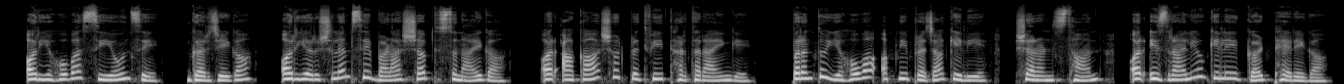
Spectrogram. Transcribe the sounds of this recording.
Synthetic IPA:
ɔːɾjɐɦoːʋasijoːnse | ɡɐɾd͡ʒeːɡa | ɔːɾjɐɾuːʃleːmsebɐɽaʃɐb̚d̪ʱsʊnaːeːɡa | ɔːɾaːkaːʃɔːɾpɾɪt̪ʰwiːt̪ʰɐɾt̪ʰəɾaːẽːŋɡeː | pɐɾə̃nt̪ujɐɦoːʋaʔɐpnipɾɐd͡ʒakelie | ʃɐɾəɳst̪ʰaːn | ɔːɾɪs̬ɾaːɪlijõkelieɡɐɽ̚ʈʰɛːɾeːɡaː

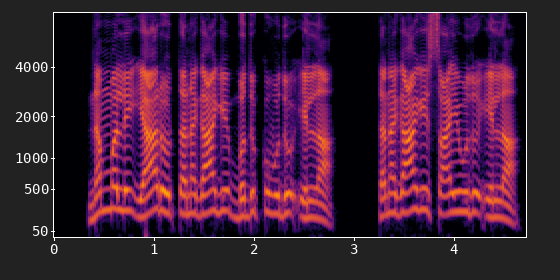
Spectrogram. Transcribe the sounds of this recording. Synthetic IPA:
nɐmːɐlːijaːɾut̪ɐnɐɡaːɡibɐd̪ukuʋud̪uʔilːɐ̰ | t̪ɐnɐɡaːɡisaːjuʋud̪uʔilːɐ̰

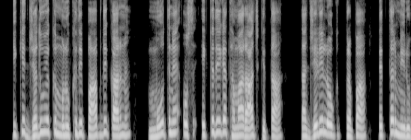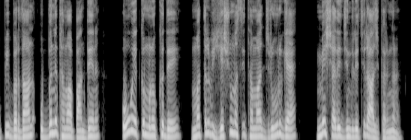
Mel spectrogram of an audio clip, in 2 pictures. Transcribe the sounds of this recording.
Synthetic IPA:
kiːked͡ʒɐd̪ũɪkmənʊkʰːd̪eːpaːpd̪eːkaːɾəɳ̃ | moːt̪nɛʔʊsɪkd̪eːɡɛːt̪ʰəmãːɾaːd͡ʒkɪt̪aː | t̪ãːd͡ʒeːɽeːloːkkɾɪpaːt̪eːt̪əɾmĩɾuːpiːbəɾd̪aːnʊbnet̪ʰəmãːpãːnd̪eːɦn | õːɪkmənʊkʰːd̪eː | mɐt̪ləbjiːʃuməsiːt̪ʰɐmãːzəɾuːɾɡɛː | meːʃaːd̪iːd͡ʒɪ̃nd̪əɡiːt͡ʃɾaːd͡ʒkəɾəŋɡəɳ

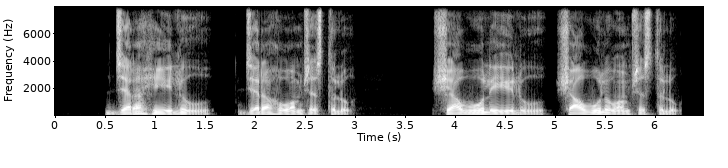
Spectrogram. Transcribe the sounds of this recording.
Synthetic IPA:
d͡ʒɐɾɐɦiːlṵ | d͡ʒɛɾɐɦuʋɐmʃɐst̪ulṵ | ʃaːʋuːlijulṵʃaːʋuːluʋɐmʃɐst̪ulṵ

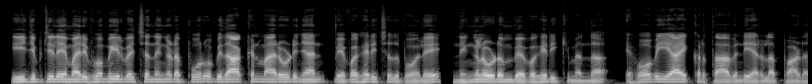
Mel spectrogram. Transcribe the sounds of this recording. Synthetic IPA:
iːd͡ʑiptile̞mɐɾibʱuːmijilʋɐt͡ɕːɨniŋːɐɭɽe̞puːrʋɐʋiðaːkːɐnmaːɾoːɽɨɲaːnʋjeʋɐɦɐɾit͡ɕːɐðupo̞ːle̞niŋːɐɭo̞ːɽumʋjeʋɐɦɐɾikʲːume̞nːɨjeɦo̞ːʋijaːjikrɨt̪ːaːʋinde̞ɐɾɐɭɐpːaːɽɨ

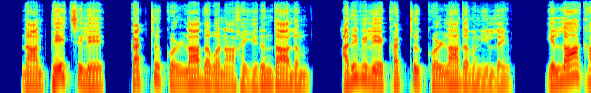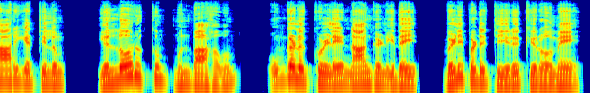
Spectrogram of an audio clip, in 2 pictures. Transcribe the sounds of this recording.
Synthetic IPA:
naːnpeːt͡ʃːɪleː | kɐʈrɯkːɔɭːaːðɐʋɐnaːɣɐɪɾɯnd̪aːlɯm | ɐɾɪʋɪleːkɐʈrɯkːɔɭːaːðɐʋɐnɪlːɐɪ | ɛlːaːkaːɾɪjɐt̪ːɪlɯm | ɛlːoːɾɯkːɯmːʊnbaːɣɐʋɯm | ʊŋɡɐɭɯkːɯɭːeːnaːŋɡɐɭɪðɐɪ | ʋɛɭɪpːɐɽɯt̪ːiɪɾɯkːɪroːmeː

